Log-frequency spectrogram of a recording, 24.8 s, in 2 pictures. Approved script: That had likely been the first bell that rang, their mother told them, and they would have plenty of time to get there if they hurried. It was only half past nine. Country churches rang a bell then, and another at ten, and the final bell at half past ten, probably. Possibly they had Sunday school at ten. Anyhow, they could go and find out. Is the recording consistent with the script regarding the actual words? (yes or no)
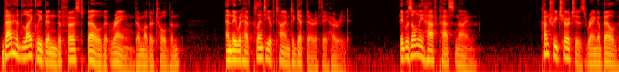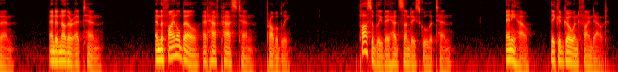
yes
